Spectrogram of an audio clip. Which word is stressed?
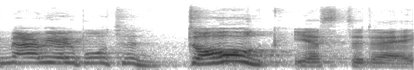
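dog. The word dog carries the main stress. It was a dog, not a frog.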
